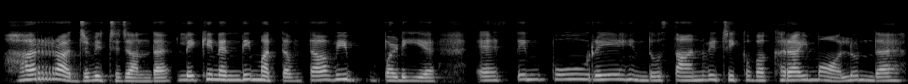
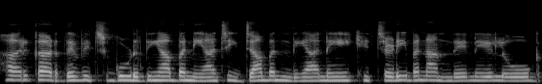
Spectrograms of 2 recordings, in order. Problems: background sounds at intervals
